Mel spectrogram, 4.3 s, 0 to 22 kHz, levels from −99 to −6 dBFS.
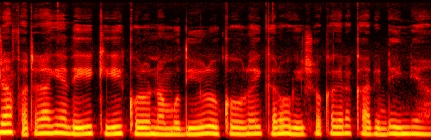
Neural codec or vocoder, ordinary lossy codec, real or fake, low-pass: none; none; real; none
